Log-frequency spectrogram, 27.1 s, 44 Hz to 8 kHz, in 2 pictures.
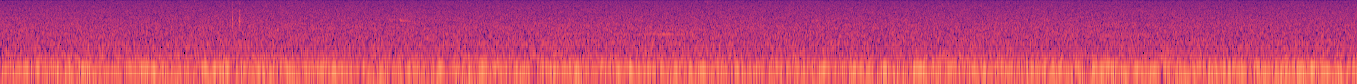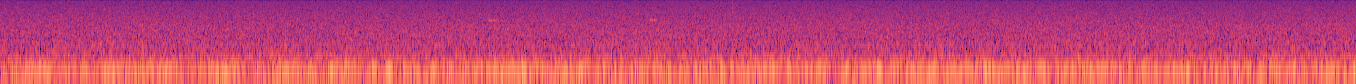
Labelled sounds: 5.5	6.0	killer whale, southern resident, 0.33 to 1.2 kHz
6.4	7.0	killer whale, southern resident, 0.26 to 1.1 kHz

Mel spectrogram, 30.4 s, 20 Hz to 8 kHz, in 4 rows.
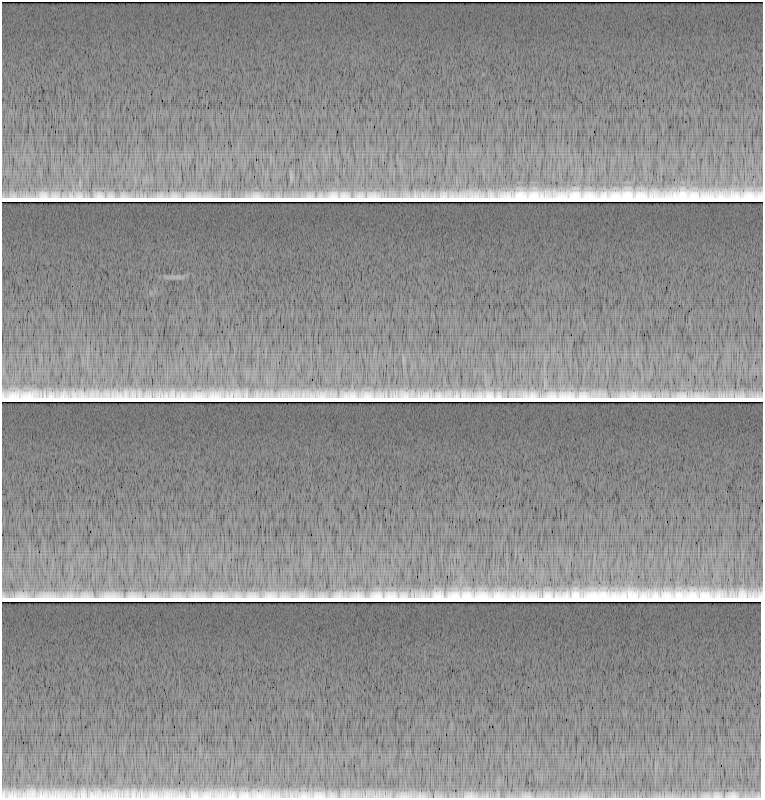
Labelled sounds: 9.2	9.6	killer whale, 2.3 to 2.6 kHz

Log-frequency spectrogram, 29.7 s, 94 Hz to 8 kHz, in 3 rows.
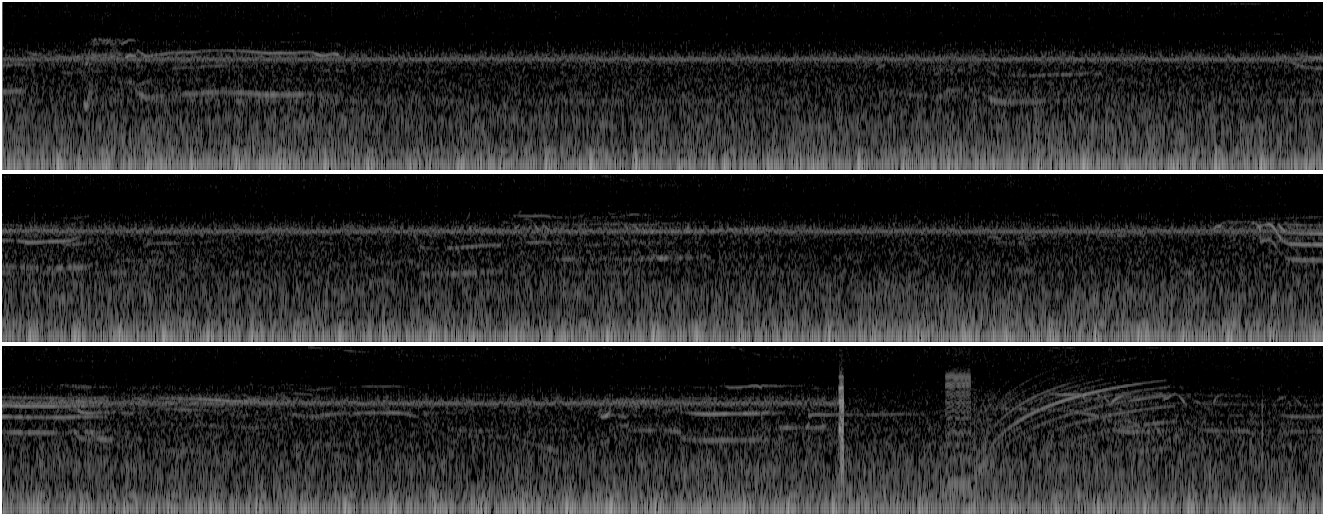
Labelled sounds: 0.2	3.2	killer whale, Bigg's (transient), 0.45 to 3.3 kHz
6.7	10.9	killer whale, Bigg's (transient), 0.37 to 2.1 kHz
12.8	14.2	killer whale, Bigg's (transient), 0.33 to 1.5 kHz
19.0	20.8	killer whale, Bigg's (transient), 0.36 to 2.6 kHz
21.7	22.9	killer whale, Bigg's (transient), 0.88 to 2.0 kHz
24.2	26.1	killer whale, Bigg's (transient), 0.34 to 1.8 kHz

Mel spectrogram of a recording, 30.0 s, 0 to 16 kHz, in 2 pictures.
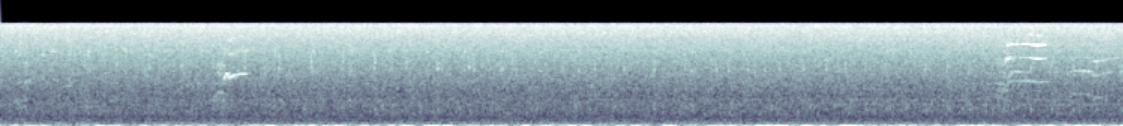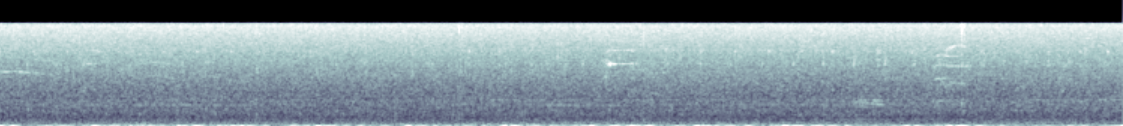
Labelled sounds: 3.0	3.3	killer whale, offshore, 1.4 to 1.8 kHz
13.4	14.0	killer whale, offshore, 1.3 to 4.3 kHz
14.3	14.6	killer whale, offshore, 1.8 to 2.0 kHz
23.1	23.5	killer whale, offshore, 2.1 to 2.4 kHz
27.4	27.9	killer whale, offshore, 1.2 to 4.0 kHz

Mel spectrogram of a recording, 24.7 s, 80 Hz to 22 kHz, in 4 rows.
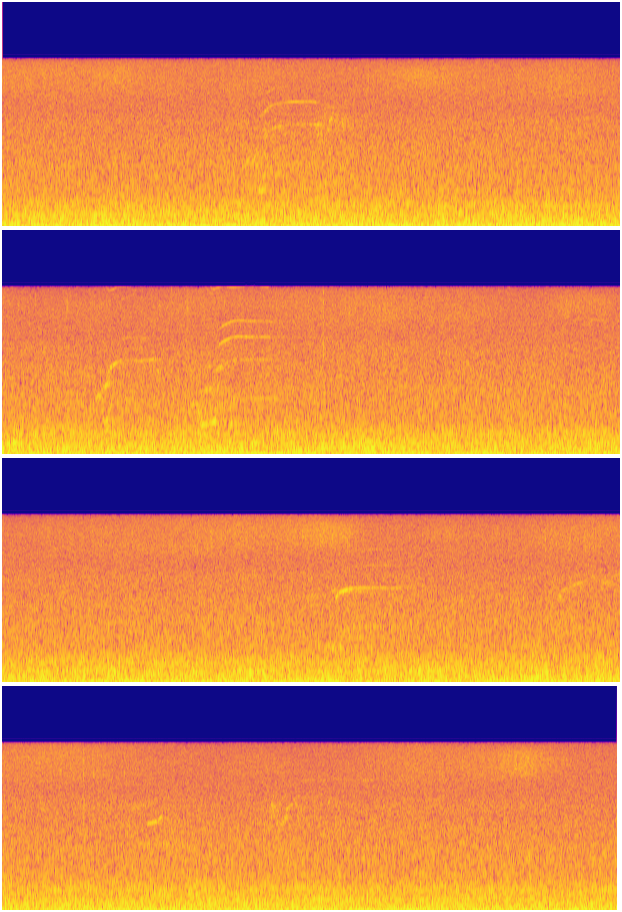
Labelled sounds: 2.4	3.5	killer whale, 0.72 to 3.7 kHz
7.2	7.7	killer whale, 7.4 to 7.9 kHz
8.2	8.9	killer whale, 6.9 to 7.8 kHz
15.6	16.3	killer whale, 1.8 to 3.0 kHz

